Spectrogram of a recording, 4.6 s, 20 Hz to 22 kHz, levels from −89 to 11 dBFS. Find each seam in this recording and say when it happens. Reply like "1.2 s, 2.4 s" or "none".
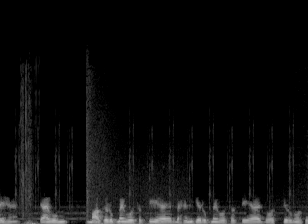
none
